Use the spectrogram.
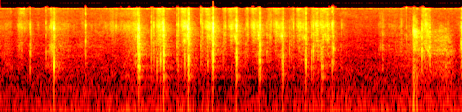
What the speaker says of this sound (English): let me get some oracle cards here as well for part of this main message.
